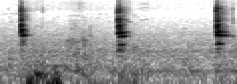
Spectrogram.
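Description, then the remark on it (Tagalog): A clock ticks three times at an even, unhurried pace, each tick a crisp, bright click standing out against a quiet background with a faint low thump near the start. “So, the correct answer is clock.”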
